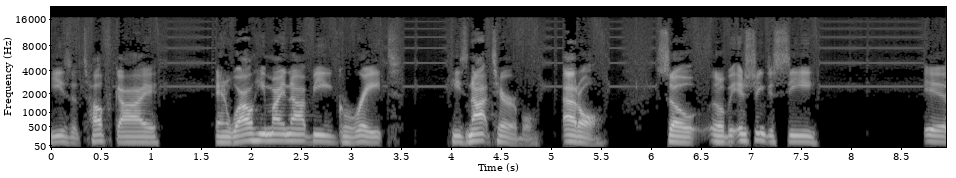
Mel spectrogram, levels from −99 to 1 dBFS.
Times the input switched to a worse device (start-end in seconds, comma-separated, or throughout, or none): none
